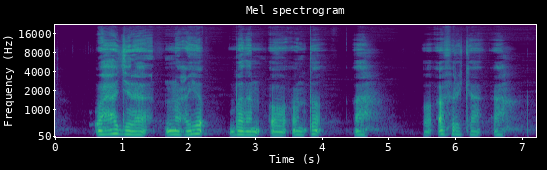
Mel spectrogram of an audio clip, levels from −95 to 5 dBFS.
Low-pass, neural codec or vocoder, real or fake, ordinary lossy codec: none; none; real; none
